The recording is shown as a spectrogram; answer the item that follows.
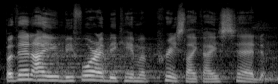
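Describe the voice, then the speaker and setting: Priest preaching in a cathedral echo. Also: male voice, on the high side, expressive, moderate pace, background noise. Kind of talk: sermon and scripture reading at Mass. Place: large church, indoors. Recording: cathedral-like echo, long church reverb.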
